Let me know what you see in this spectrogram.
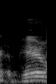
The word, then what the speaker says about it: Per: Pear like the fruit. It makes it funnier, I think.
